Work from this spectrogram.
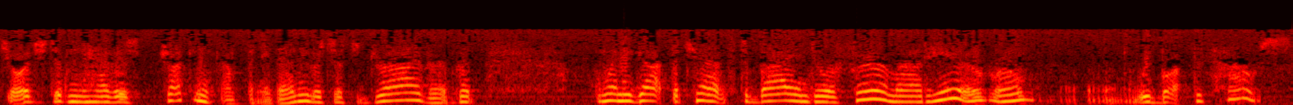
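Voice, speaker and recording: Gentle, nervous piano teacher, tinny radio. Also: female voice, medium pitch, animated, moderate pace, creaky, husky, exaggerated voice. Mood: hesitant, confiding. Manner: soft-spoken, evasive, faltering. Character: gentle, nervous married piano teacher hiding her distress. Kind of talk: old-time radio drama acting. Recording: tinny vintage radio, faint noise.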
